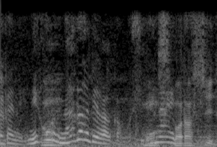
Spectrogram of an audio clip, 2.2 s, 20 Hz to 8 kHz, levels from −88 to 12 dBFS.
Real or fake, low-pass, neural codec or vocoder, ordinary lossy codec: fake; 7.2 kHz; codec, 16 kHz, 8 kbps, FunCodec, trained on Chinese and English, 25 frames a second; none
